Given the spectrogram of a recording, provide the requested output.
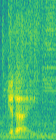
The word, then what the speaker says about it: g'day: i'm sorry is g'day it's critical that you learn how to say this word properly only one word it only takes one word one word at a time so let's break the word down it formed from good day but in australia we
